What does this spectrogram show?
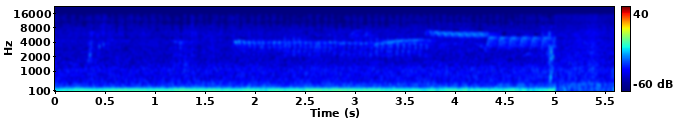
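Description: Birds singing in the open air: several rapid, high trilled phrases of quick repeated notes, over a steady low hum that cuts off abruptly near the end.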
